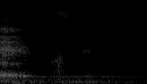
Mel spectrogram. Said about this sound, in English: Excuse me. I'm leaving that in. I'm leaving that yawn in. Excuse me. That was super rude of me. I'm sorry, listener, that I yawned in your ear like that.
